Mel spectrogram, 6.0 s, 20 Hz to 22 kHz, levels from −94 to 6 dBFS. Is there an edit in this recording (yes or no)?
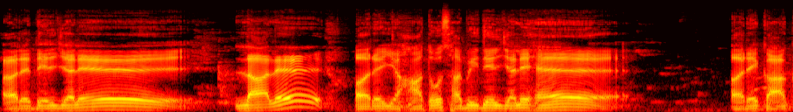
no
